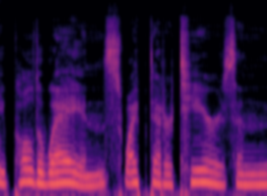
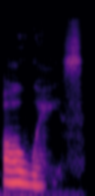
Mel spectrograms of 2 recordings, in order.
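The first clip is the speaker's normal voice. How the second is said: put-on whispered softly over a sleeping baby; hushed whisper; 7 dB quieter, slower than usual. Mother whispering to the baby as she lays her down, hushed whisper. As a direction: breathe the words, barely voiced.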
